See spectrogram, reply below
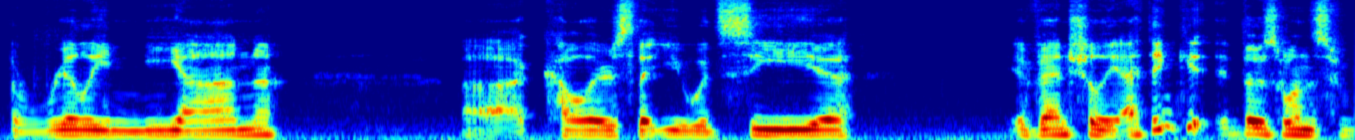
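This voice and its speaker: A man's voice: medium pitch, fairly even intonation, unhurried. A man co-hosting a podcast, chatting casually about video games and explaining things in a meandering, conversational way. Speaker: podcast co-host. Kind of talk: casual video game chat.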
